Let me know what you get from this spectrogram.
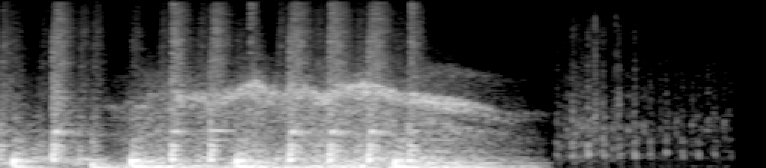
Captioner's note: wind whistling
